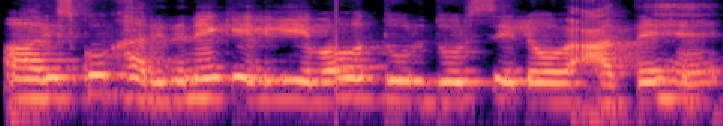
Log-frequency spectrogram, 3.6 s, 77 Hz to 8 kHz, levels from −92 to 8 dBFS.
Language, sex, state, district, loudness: Hindi, female, Bihar, Jahanabad, -14 LUFS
